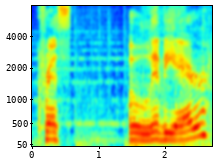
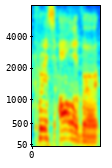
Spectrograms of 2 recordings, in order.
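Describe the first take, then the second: First: The surname is said with four syllables. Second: The surname is said with three syllables. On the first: The speaker calls it right. "It's Chris Olivier" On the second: The speaker calls it wrong. "It's not Chris Oliver"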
